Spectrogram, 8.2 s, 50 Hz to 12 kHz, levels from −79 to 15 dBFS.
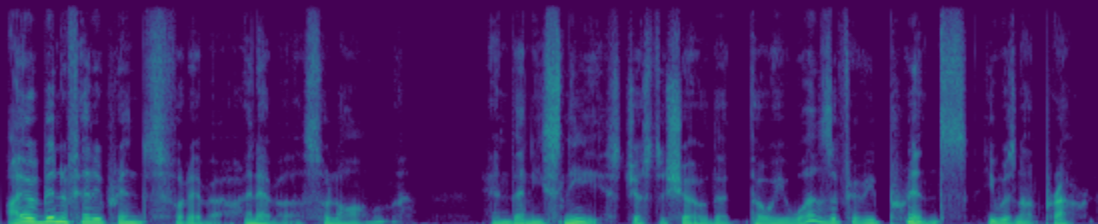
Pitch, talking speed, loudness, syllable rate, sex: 140 Hz, 210 wpm, -21 LUFS, 5.4 syllables/s, male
